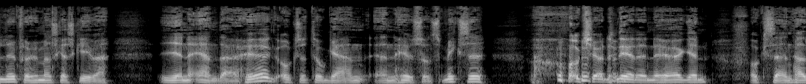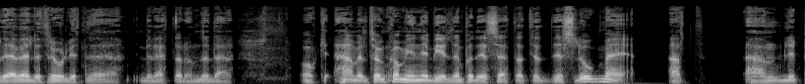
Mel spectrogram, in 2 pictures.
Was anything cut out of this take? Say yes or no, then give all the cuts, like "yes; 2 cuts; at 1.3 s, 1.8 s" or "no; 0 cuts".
no; 0 cuts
